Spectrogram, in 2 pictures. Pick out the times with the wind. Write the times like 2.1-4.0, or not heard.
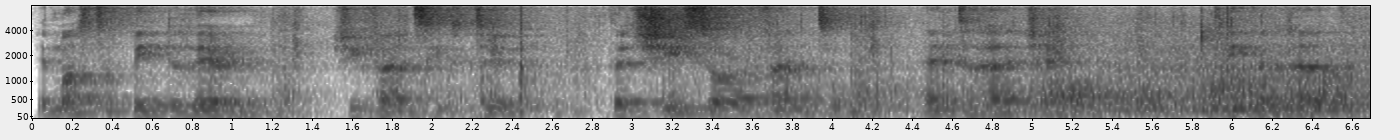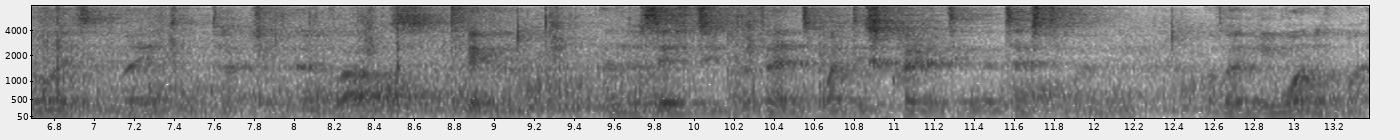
3.5-13.3.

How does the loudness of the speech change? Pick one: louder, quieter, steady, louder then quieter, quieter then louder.
steady.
